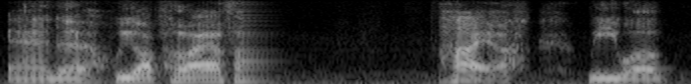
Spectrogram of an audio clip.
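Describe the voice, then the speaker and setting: A man's voice: mid-range voice, unhurried. A man speaking in character as a player in a tabletop game, casual and summarizing with fillers.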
